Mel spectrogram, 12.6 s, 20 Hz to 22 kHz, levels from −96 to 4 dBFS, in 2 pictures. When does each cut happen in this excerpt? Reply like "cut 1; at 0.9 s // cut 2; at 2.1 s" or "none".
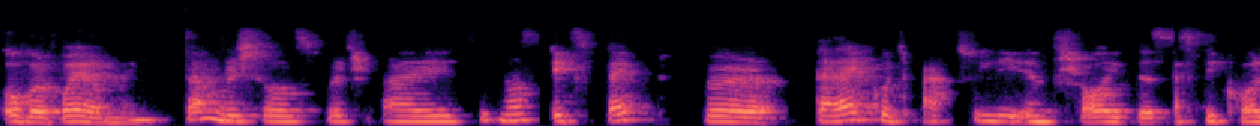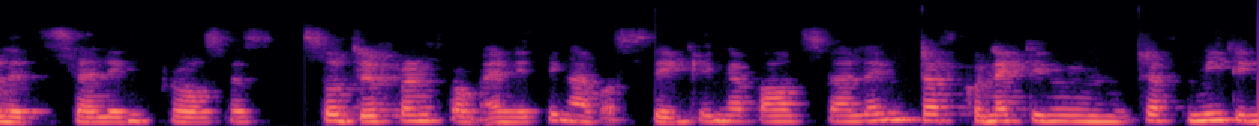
cut 1; at 2.7 s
